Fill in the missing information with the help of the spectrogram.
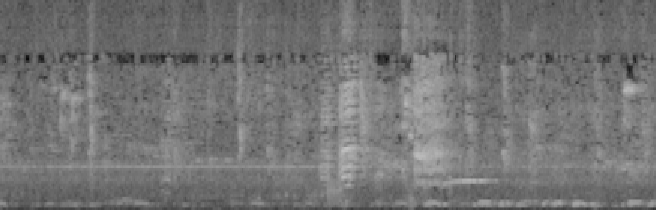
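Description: Purple-crested turaco giving a low, hoarse run of repeated notes that swell louder partway through, with thin chirps and whistles of other birds above.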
